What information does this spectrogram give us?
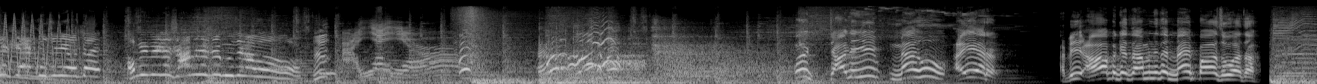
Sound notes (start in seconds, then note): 5.5 screams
